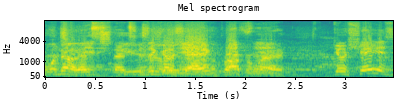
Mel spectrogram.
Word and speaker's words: Gautier: wants No, to that's be is it really Gaucher?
